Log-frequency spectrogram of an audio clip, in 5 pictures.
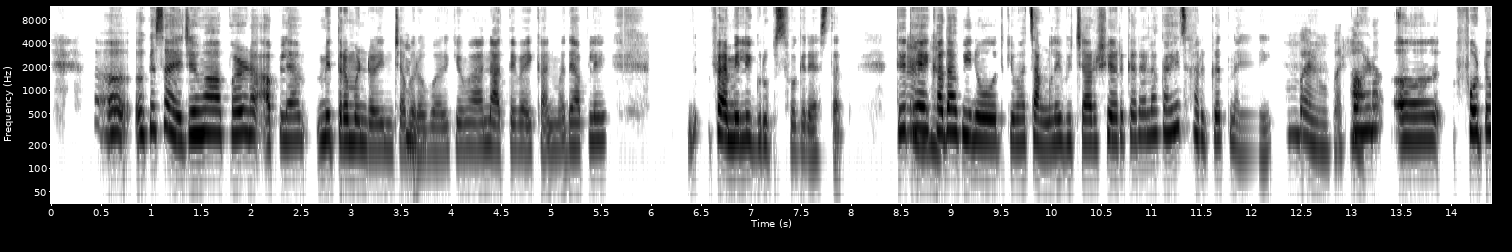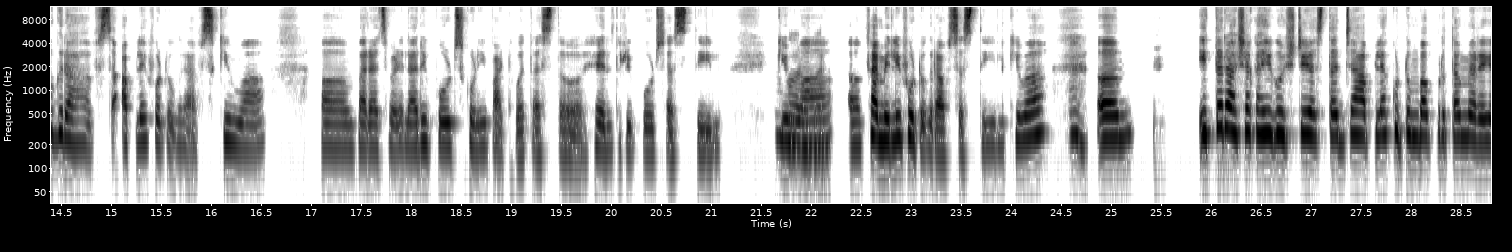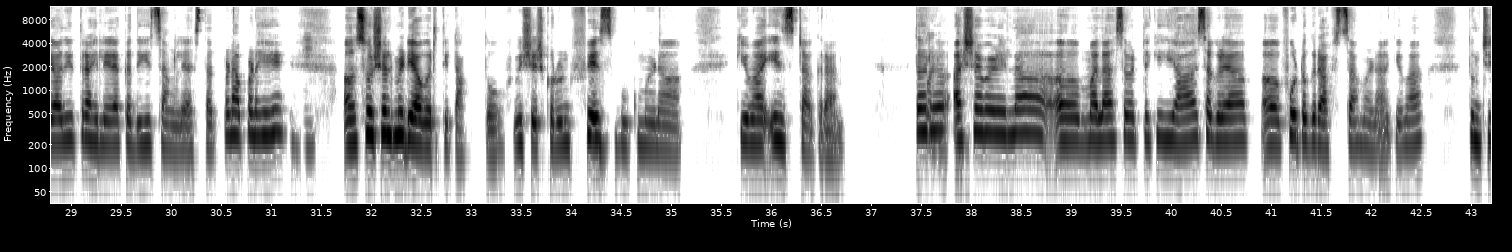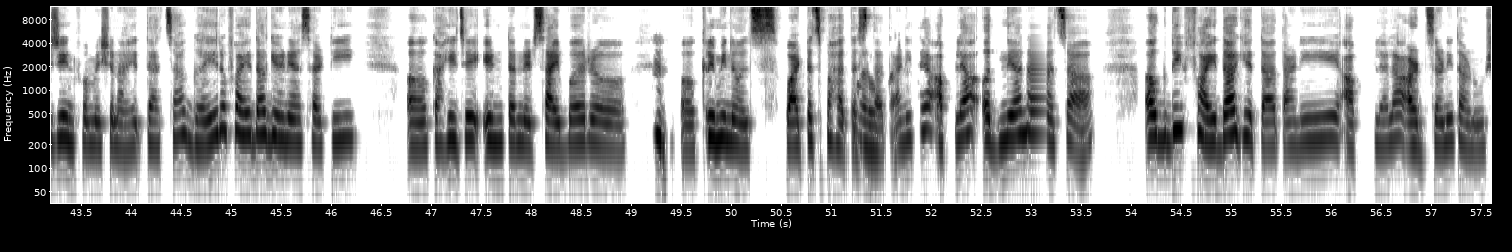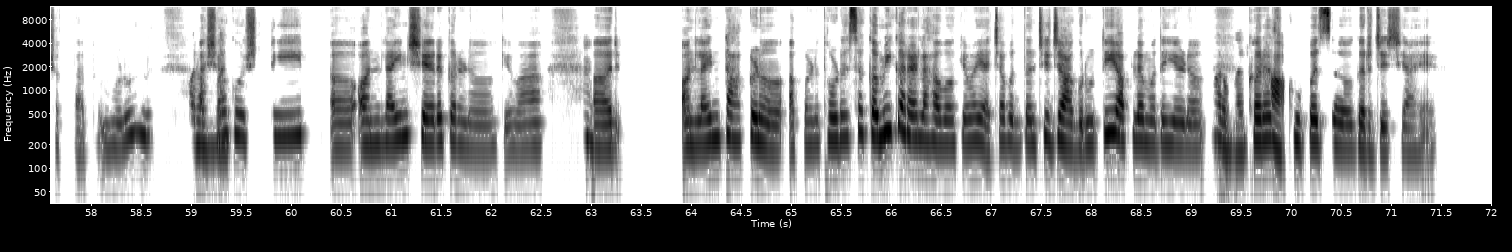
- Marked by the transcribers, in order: in English: "फॅमिली ग्रुप्स"; in English: "शेअर"; tapping; in English: "क्रिमिनल्स"; other background noise; in English: "शेअर"
- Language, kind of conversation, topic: Marathi, podcast, कुठल्या गोष्टी ऑनलाईन शेअर करू नयेत?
